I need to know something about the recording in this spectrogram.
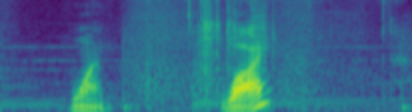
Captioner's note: stones rattling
